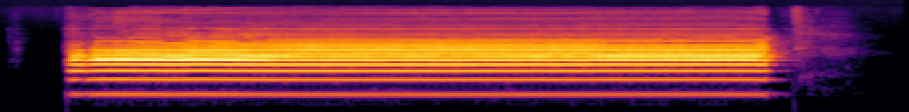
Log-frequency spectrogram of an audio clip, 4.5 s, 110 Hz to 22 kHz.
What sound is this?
Oboe - D4 - bad-pitch-bad-timbre-notune
Part of the Good-sounds dataset of monophonic instrumental sounds.
instrument::oboe
note::D
octave::4
midi note::50
good-sounds-id::8086
Intentionally played as an example of bad-pitch-bad-timbre-notune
